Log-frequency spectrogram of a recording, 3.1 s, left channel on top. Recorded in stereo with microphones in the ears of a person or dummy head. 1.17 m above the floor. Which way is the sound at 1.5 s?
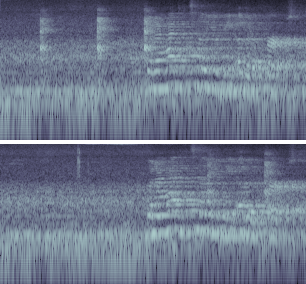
70° left (ahead or behind).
